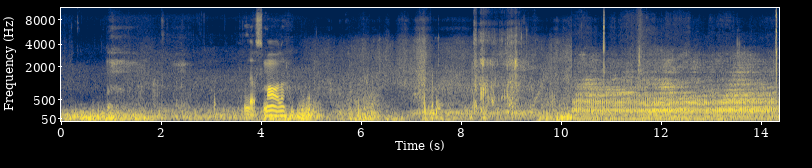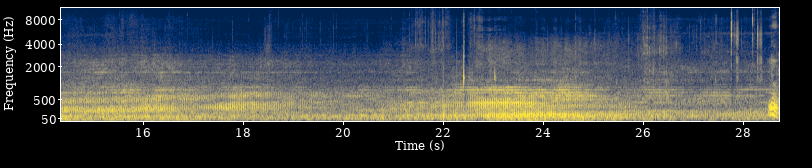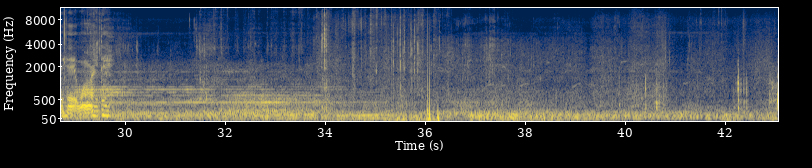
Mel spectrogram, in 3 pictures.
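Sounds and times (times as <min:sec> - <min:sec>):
motor engine droning: 0:08.2 - 0:43.0.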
